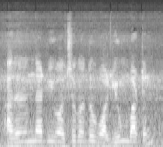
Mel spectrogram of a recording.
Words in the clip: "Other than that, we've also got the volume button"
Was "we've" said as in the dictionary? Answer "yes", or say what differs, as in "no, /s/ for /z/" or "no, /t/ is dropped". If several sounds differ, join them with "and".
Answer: no, /v/ is dropped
